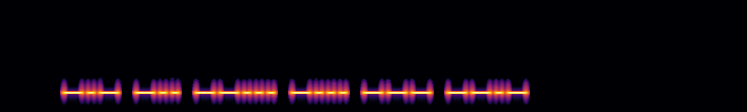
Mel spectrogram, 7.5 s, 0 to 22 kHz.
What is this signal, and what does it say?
Morse code, heard as a keyed tone, about 20 wpm, 700 Hz. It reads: KD7BOQ
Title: USA Call Signs - 6 Characters - Repeated 3x - 20wpm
